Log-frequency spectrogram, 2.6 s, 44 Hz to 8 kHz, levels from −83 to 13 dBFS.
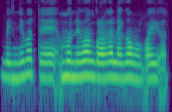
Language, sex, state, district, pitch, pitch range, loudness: Chakma, female, Tripura, Unakoti, 220 Hz, 215-230 Hz, -14 LUFS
